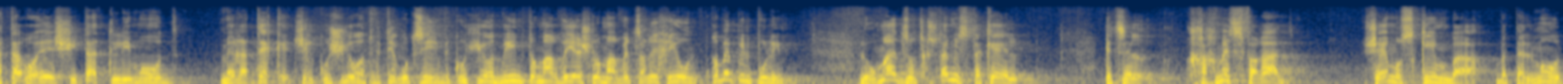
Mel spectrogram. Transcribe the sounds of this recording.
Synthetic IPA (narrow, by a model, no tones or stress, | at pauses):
ʔat̪aʁo̞e̞ʃitatlimud̪ | me̞ʁate̞kḛtʃelkuʃijo̞tvet̪iʁut͡simvekuʃijo̞tveimto̞maʁveje̞ʃlo̞maʁvet͡saʁiχijunaʁbe̞pilpulim | leumatzo̞t̪kʃat̪amist̪ake̞l | et͡se̞lχaχmesfaʁad̪ | ʃehemo̞skimbabat̪almud̪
